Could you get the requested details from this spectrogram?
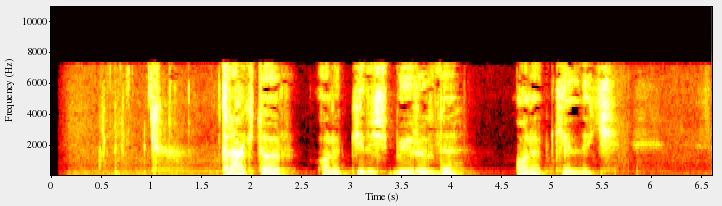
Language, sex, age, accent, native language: Uzbek, male, 18-24, Navoiy, Uzbek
